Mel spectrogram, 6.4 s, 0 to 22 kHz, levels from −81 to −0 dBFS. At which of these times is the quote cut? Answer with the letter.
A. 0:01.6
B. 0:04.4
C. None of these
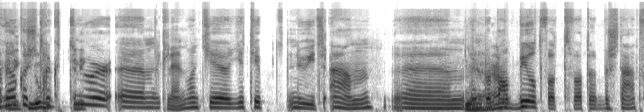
A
